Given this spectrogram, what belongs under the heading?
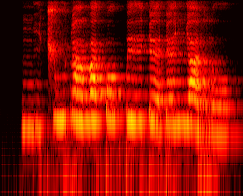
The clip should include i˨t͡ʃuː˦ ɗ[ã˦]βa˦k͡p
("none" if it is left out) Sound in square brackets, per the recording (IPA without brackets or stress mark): ã˦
